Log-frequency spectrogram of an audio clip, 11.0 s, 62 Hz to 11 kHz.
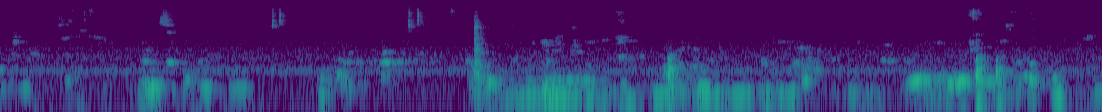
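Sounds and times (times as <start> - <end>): faint computer mouse clicks: 2.7 - 2.9, 4.0 - 4.3.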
